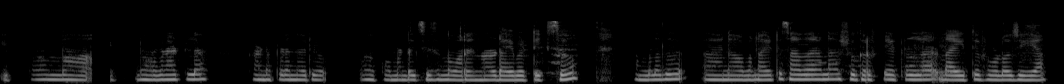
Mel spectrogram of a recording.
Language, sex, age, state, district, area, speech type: Malayalam, female, 18-30, Kerala, Kottayam, rural, spontaneous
